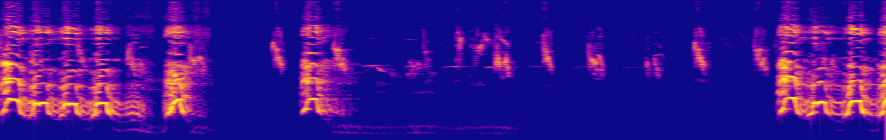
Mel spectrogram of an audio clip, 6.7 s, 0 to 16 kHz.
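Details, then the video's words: Dog barking at a stranger in rapid, choppy bursts, with a low rumble during a quieter stretch and scattered bird chirps before a final quick run of barks. "How Dogs React When Seeing Stranger 11 - Running, Barking?"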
